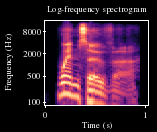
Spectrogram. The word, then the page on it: whensoever: British English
